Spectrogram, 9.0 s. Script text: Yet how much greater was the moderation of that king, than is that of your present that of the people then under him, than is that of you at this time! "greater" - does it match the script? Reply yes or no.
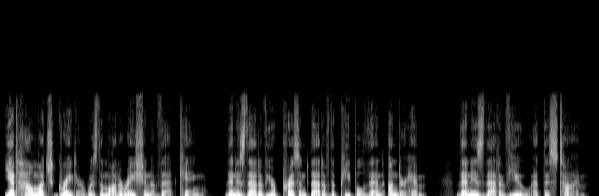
yes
